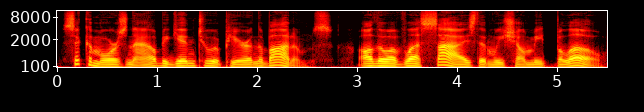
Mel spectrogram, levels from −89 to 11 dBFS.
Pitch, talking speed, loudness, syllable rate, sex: 110 Hz, 185 wpm, -18 LUFS, 4.8 syllables/s, male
